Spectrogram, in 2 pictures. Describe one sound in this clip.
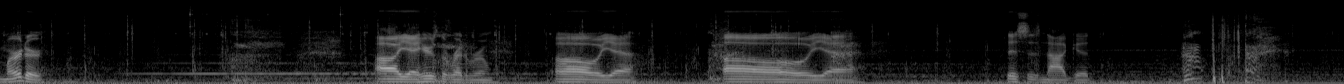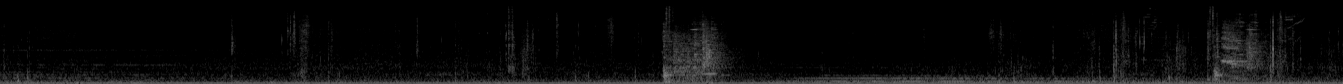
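Heavy footsteps thud slowly on a hard floor.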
